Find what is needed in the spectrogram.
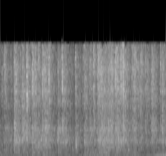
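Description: Windstorm with heavy rain: a steady, loud rushing noise of downpour and wind.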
